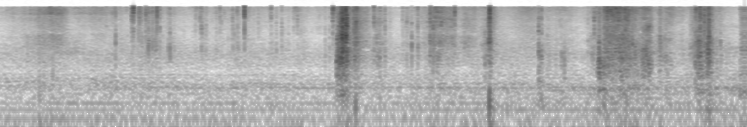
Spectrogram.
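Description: Plastic packaging rustling and crinkling as it is handled, with two sharp knocks about two and a half and three and a half seconds in, and denser rustling near the end.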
